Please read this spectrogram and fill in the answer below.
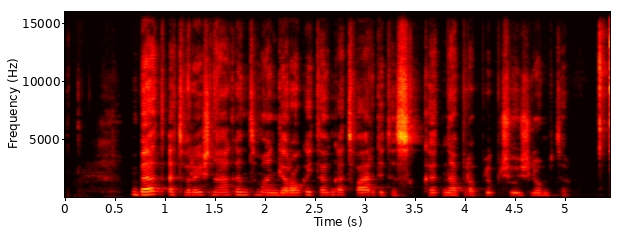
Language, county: Lithuanian, Tauragė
